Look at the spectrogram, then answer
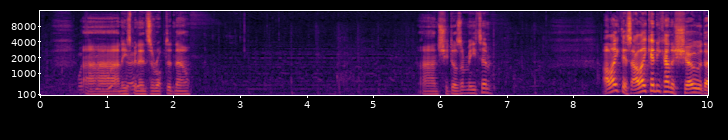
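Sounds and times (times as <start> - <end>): soft background music: 0.0 - 10.0
horse hooves clip-clopping on dirt: 1.0 - 10.0.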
